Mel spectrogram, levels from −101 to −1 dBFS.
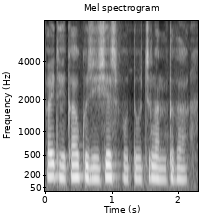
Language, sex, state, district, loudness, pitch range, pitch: Wancho, female, Arunachal Pradesh, Longding, -16 LUFS, 150-175 Hz, 160 Hz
